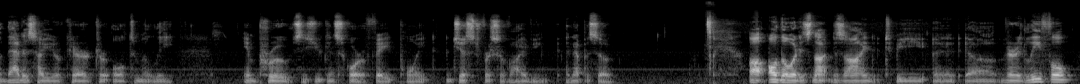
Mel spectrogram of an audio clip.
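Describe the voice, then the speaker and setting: A man giving an informal, rambling talk as a tabletop game designer, with a halting delivery and frequent hesitations. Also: fairly bright tone. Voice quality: husky, very deep.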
